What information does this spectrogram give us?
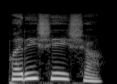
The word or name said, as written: ಪರಿಶೇಷ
